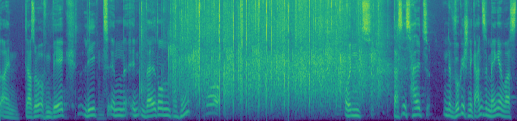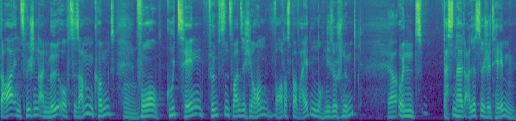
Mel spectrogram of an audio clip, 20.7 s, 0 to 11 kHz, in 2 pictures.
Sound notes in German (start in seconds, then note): 2.7 Applaus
